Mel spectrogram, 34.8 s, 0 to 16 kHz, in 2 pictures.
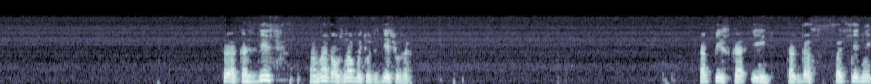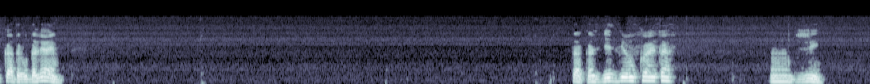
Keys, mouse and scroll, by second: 5.8 g, 8.0-9.0 middle drag, 9.2 g, 15.5 click, 16.6 Delete, 17.2-18.3 middle drag, 19.8 click, 25.2-28.3 drag, 28.6-30.5 middle drag, 31.2-32.2 middle drag, 33.3 g.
